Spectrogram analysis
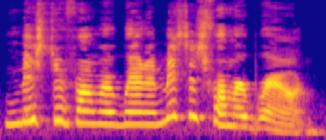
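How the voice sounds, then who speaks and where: An older woman voicing a sweet, excitable young boy wolf in a children's story, eager and childlike, repeating himself. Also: medium pitch, measured pace. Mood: happy.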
